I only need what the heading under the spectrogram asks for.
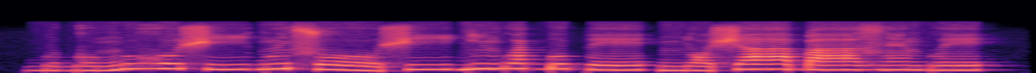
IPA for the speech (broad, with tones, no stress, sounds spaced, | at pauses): b ə˨ ɡ o˨ ŋ u˦ ɣ o˦ ʃ iː˧ ɡʷ ĩ˦ s oː˦˨ ʃ iː˦ ɡ ĩ˦ ɡʷ a˦ ɡ͡b o˦ p e˧ | ɲ ɔ˨ ʃ aː˦ ɓ aː˧ z ɛ̃˧ ɡʷ e˧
